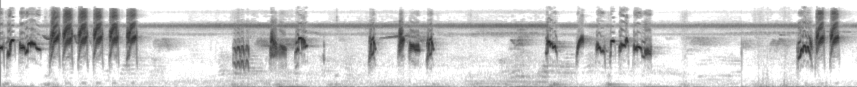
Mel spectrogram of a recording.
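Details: Competitive singing of red-whiskered bulbuls, a lure recording for training birds: quick ticking bursts open and close the clip, with clipped whistled and warbling phrases between them, and a steady high whine behind.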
